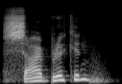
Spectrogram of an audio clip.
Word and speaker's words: Saarbrücken: And then in Germany, we're playing in Cologne, Hamburg, Berlin, Munich, Saarbrücken... Yeah. Am I saying that right? – Yeah.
